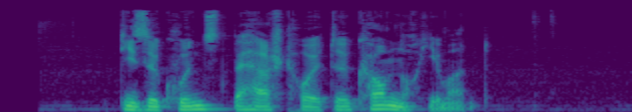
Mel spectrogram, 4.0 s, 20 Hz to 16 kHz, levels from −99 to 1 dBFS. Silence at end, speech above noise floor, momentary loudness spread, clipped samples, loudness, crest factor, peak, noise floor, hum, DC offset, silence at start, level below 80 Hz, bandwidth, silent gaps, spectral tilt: 1.05 s; 44 dB; 10 LU; under 0.1%; -36 LUFS; 20 dB; -18 dBFS; -79 dBFS; none; under 0.1%; 0.75 s; -64 dBFS; 11.5 kHz; none; -6.5 dB/octave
